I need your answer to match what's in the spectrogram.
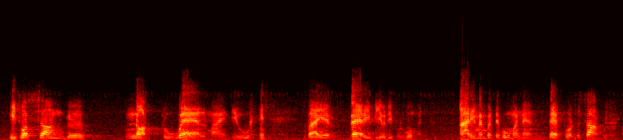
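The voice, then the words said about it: Speaks with a foreign accent. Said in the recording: “without my accent, you would all think me a cowboy ... Oh, even with the accent.”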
